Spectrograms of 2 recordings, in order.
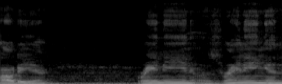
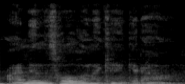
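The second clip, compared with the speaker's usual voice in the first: high-pitched mock distress; higher, helpless complaint in storytelling; retold plea; 8 semitones higher than usual. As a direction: plead from the hole, lightly acted. Trapped man pleads with religious person.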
